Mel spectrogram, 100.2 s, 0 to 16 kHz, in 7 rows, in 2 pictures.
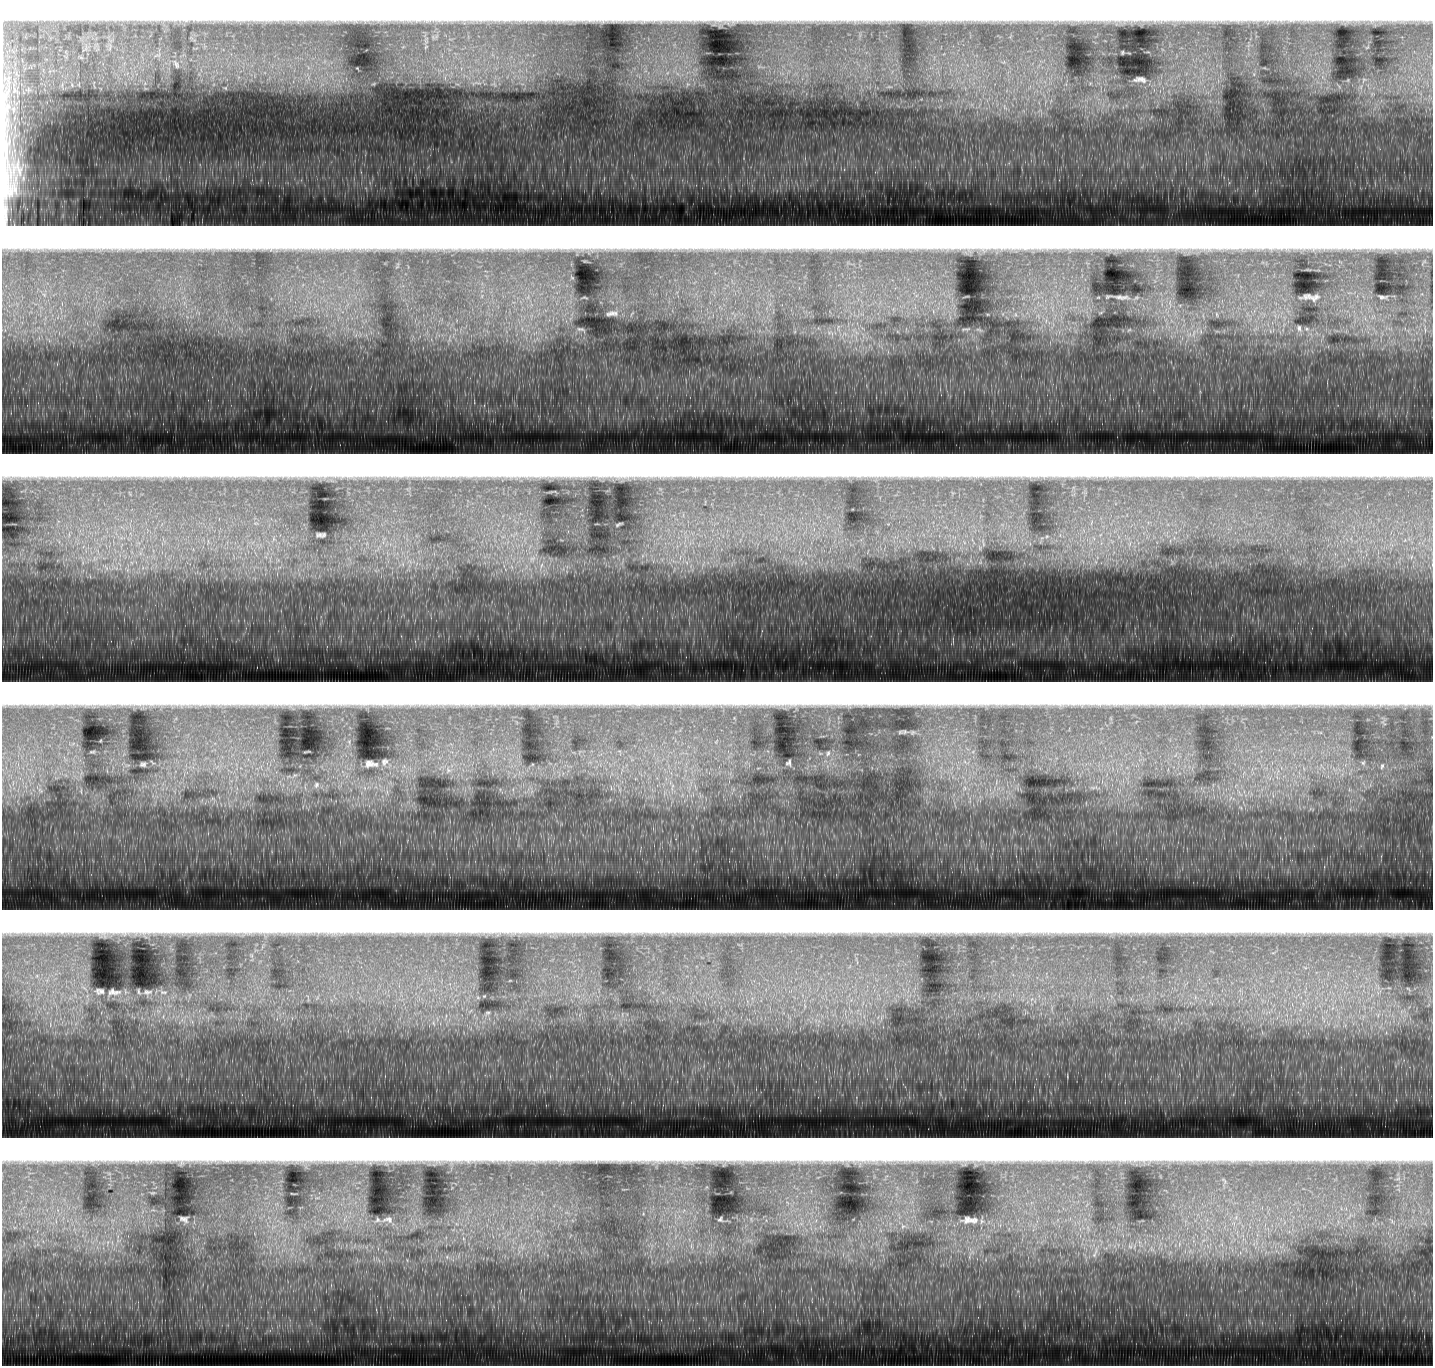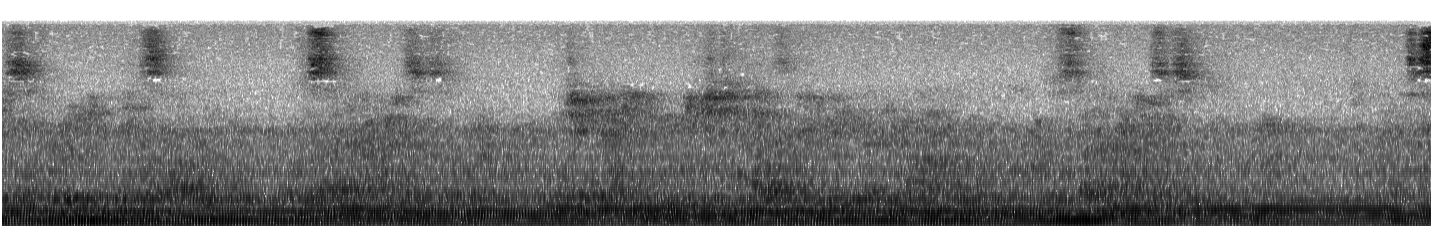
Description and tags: Exterior recording of a small rural church mass. Some engine noise in the background.
Recorded on /Zoom h2n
